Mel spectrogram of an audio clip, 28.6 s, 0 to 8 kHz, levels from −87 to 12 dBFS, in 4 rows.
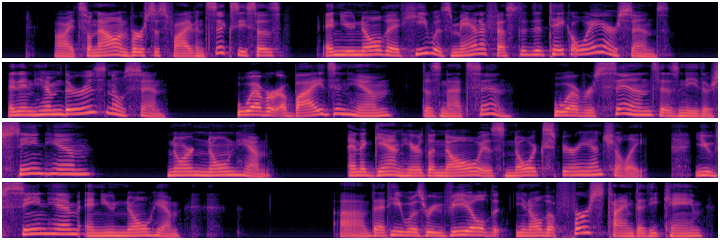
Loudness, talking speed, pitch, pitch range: -23 LUFS, 155 wpm, 165 Hz, 135-195 Hz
